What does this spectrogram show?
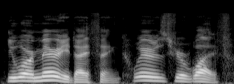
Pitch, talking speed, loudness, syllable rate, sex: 140 Hz, 230 wpm, -14 LUFS, 5.3 syllables/s, male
